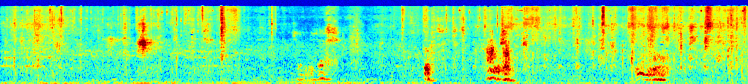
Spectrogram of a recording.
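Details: Pomeranian out on a walk on a cloudy day gives a few short, rising whines around the middle and end, over steady low rumbling background noise.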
